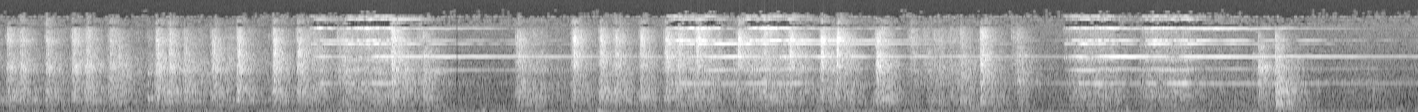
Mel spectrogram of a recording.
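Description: Telephone bell ringing faintly, with a rapid clatter of strikes and three rings of about a second and a half to two seconds each.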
